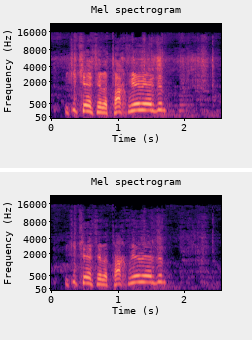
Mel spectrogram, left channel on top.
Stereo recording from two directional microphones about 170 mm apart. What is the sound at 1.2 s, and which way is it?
Speech, 15° left (ahead or behind).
